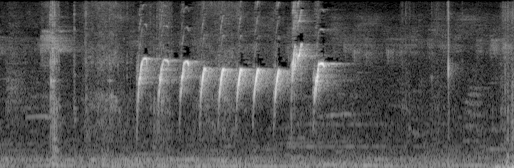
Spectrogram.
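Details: Green leafbird in full song, natural recording for prompting young leafbirds: after a faint note, a steady run of about ten downslurred bright whistles, the last one higher, then quiet.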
